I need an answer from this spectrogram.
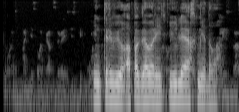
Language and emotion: Russian, neutral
